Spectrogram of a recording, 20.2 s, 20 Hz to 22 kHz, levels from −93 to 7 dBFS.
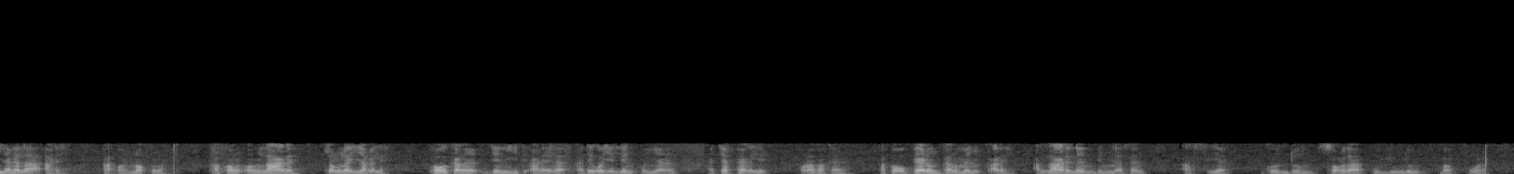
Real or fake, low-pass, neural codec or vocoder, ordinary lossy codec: real; 7.2 kHz; none; AAC, 16 kbps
